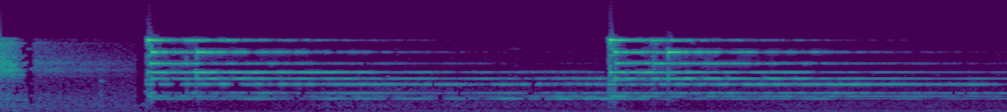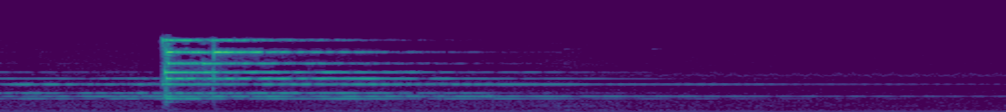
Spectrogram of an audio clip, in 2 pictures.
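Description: Altar bell rung three times at the elevation of the consecrated host. Each strike rings out in several bright tones and fades slowly, the last dying away near the end.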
